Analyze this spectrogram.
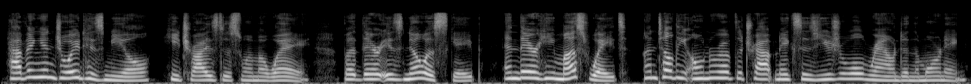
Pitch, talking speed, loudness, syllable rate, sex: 235 Hz, 200 wpm, -16 LUFS, 5.0 syllables/s, female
